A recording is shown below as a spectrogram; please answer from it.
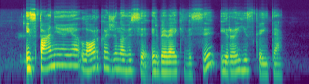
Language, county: Lithuanian, Kaunas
